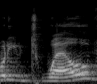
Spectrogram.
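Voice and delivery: loud, incredulous laughing jibe; laughing tease. Retold or imitated. Host ribs guest over big girls, laughing tease.

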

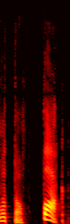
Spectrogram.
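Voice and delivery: high, exasperated muttered disbelief; steaming. Retold or imitated. Comic sitting through a star's set, retold seething. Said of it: "just steaming".

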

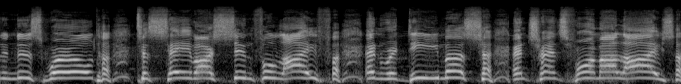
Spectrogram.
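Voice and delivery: loud, rising preacher's call, ending in a shout; full-force preaching. Acted. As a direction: preach it, building to the final word. Second preaching climax over music.

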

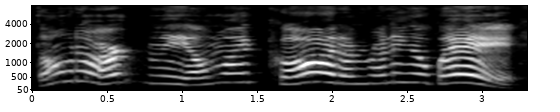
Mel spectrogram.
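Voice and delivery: high-pitched hammed-up damsel panic; mock-frightened falsetto plea; mock coy. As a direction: squeal it like a fake scaredy-cat. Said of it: "being a little bit coy".

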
